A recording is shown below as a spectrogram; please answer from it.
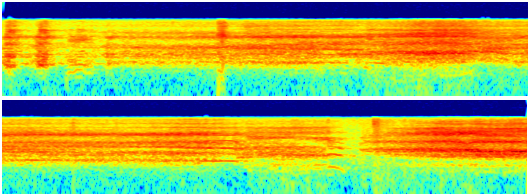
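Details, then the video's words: A wild male black howler monkey defends his territory in Calakmul Biosphere Reserve, Mexico, with a deep, rasping roar that swells and fades in long, sustained waves. "Wild black howler monkey howling"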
